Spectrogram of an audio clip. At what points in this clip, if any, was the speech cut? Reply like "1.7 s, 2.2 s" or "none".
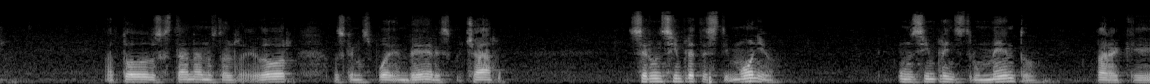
none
